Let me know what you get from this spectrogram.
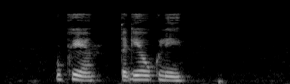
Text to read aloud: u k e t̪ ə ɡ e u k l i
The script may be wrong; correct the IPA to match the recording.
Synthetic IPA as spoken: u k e t̪ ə ɡ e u k l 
